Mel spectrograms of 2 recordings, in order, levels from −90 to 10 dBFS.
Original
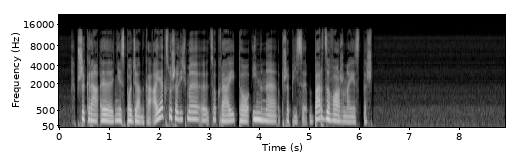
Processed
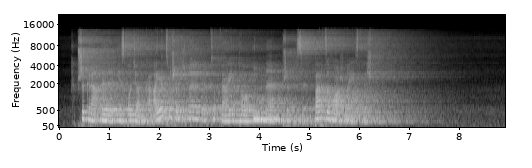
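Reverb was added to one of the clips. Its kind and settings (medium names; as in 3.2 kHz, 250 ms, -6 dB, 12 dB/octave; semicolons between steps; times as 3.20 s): Schroeder reverb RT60 3.4 s, combs from 33 ms, DRR -0.5 dB; trim -2.5 dB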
